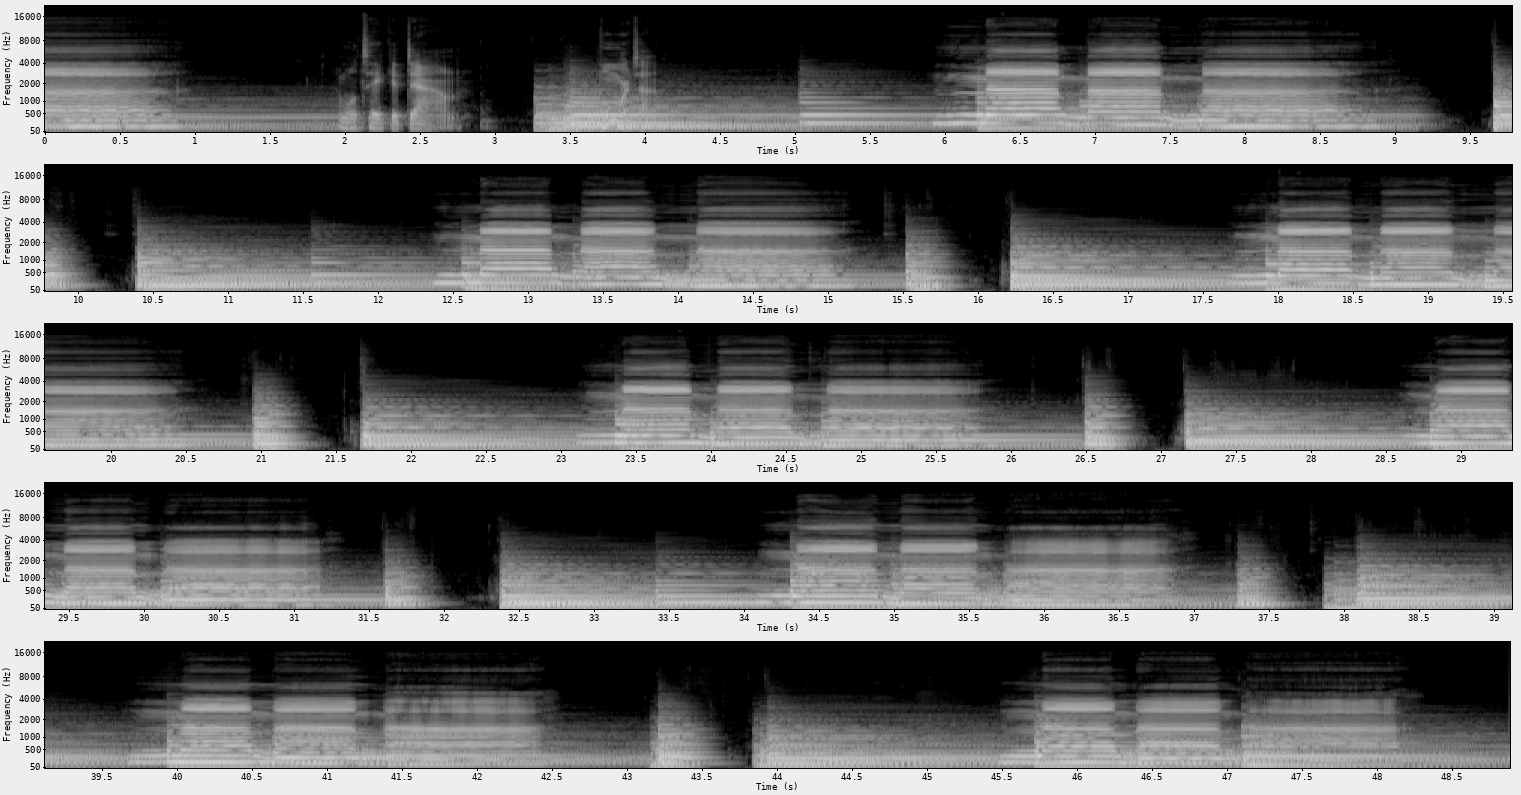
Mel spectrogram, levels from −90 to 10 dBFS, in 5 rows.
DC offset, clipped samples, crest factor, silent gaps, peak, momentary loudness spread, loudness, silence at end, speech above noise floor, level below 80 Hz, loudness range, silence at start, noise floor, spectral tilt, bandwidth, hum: under 0.1%; under 0.1%; 16 dB; none; 0 dBFS; 14 LU; -16 LUFS; 0 s; 34 dB; -34 dBFS; 4 LU; 0 s; -49 dBFS; -6.5 dB/octave; 10.5 kHz; none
